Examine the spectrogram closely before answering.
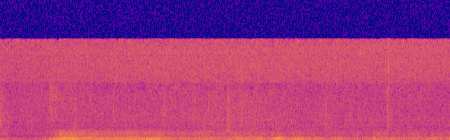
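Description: Thunder: a sudden loud clap about half a second in, then a deep rumble that rolls on unevenly with further swells.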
